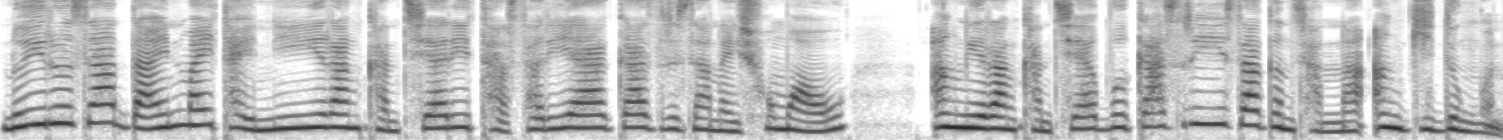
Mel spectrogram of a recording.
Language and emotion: Bodo, fearful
